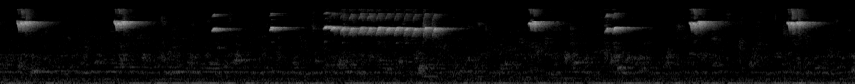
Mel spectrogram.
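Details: Brown-throated sunbird with dense 'shot'-style song at the pre-dawn meal hour. Crisp, very high descending notes, about one a second, are broken midway by a second-long buzzy, rattling trill.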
